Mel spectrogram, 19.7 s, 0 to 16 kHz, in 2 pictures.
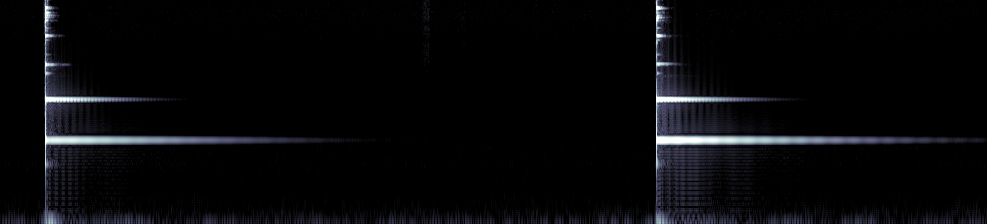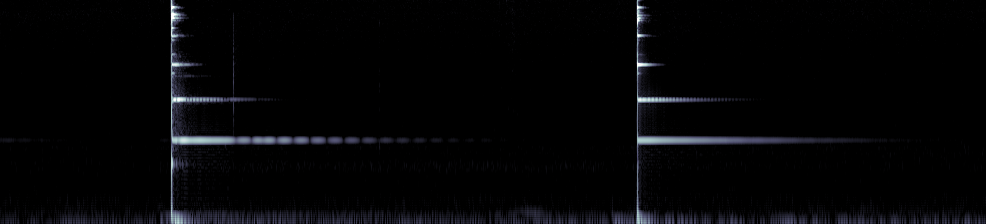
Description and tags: Glass ding 2
Just a glass ding. Sounds like litte bell.
Microphone AT-2020
ding, bell, ringing, glass, jing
